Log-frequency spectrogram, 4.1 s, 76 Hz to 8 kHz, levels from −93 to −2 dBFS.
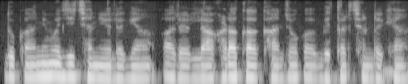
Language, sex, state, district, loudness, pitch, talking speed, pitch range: Hindi, male, Uttarakhand, Tehri Garhwal, -20 LUFS, 110 Hz, 220 wpm, 105-115 Hz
